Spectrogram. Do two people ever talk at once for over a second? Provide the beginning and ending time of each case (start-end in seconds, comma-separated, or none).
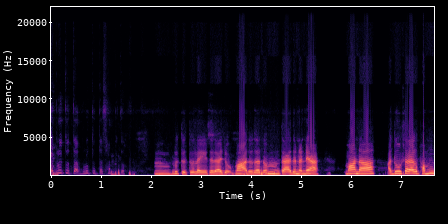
none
